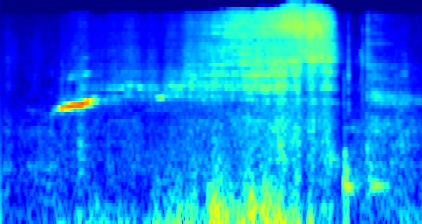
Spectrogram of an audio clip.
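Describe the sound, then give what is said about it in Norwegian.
A cheap, poor-quality referee whistle is blown once: a thin, breathy tone held for a couple of seconds, rising slightly before dissolving into a loud airy hiss, then a brief low sputter at the end. “Har du hørt min fløyte? Ja, men jeg kan gjerne høre den igjen.”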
